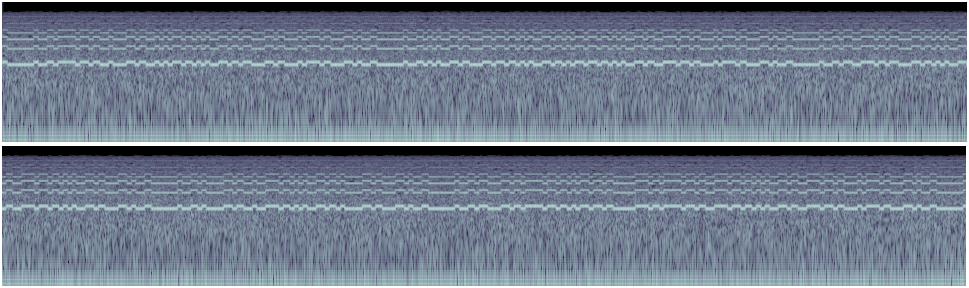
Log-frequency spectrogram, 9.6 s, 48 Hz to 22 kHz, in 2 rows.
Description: Two-tone teleprinter signal, about 170 Hz shift.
